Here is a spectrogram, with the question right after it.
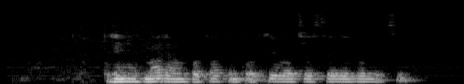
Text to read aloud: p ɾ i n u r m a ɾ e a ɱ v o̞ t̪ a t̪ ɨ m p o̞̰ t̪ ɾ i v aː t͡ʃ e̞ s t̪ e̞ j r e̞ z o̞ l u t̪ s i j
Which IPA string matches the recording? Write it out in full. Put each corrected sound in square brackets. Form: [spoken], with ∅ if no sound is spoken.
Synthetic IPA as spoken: p ɾ i n u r m a ɾ e a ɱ v o̞ t̪ a t̪ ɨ m p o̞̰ t̪ ɾ i v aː t͡ʃ e̞ s t̪ e̞ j r e̞ z o̞ l u t̪ s i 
